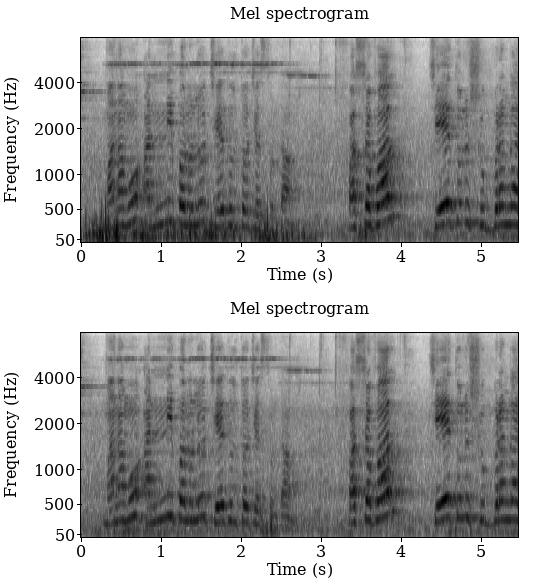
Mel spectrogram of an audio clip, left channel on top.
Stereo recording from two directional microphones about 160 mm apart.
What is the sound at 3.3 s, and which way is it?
A woman's voice, 25° left (ahead or behind).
